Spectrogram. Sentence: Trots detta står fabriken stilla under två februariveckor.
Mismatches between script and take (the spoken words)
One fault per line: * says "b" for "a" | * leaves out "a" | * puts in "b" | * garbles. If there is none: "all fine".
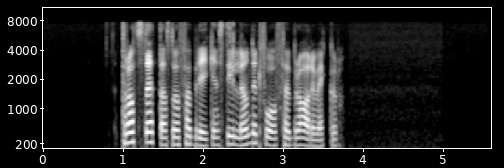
all fine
